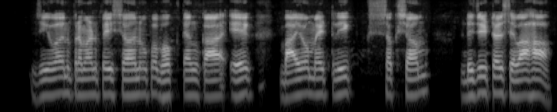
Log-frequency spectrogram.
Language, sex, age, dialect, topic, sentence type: Marathi, male, 18-24, Southern Konkan, banking, statement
